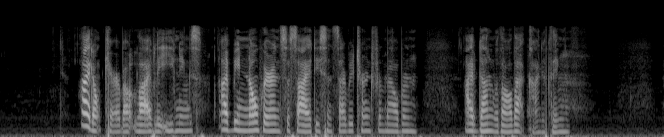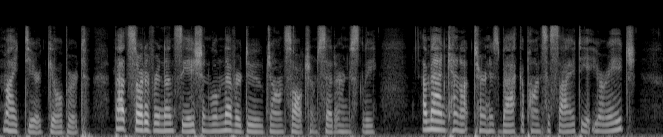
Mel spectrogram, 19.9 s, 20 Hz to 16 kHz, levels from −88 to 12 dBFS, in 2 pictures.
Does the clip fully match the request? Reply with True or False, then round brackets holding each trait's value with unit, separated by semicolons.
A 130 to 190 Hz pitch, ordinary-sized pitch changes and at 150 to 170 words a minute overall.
False (185 Hz; 2.2 semitones; 155 wpm)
